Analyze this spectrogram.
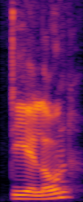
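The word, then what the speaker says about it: d'Erlon: to Rusty uh for his assistance with the pronunciation of uh of the this Commander so that's a deal on uh who is the first core commander see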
